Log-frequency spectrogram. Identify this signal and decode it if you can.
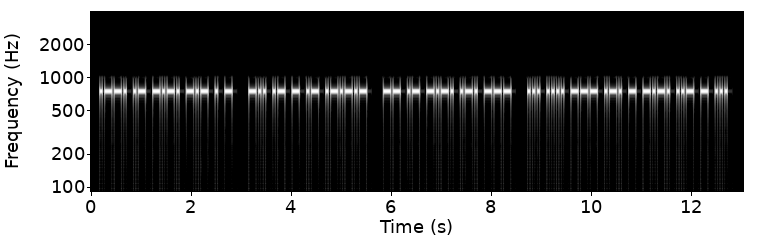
Morse code, heard as a keyed tone, about 25 wpm, 750 Hz. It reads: PACKET DATA. MACRO SHORTCUTS
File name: Morse / 25WPM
